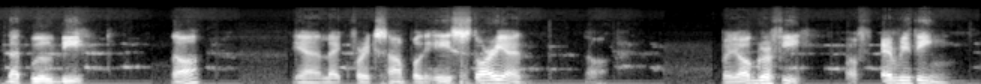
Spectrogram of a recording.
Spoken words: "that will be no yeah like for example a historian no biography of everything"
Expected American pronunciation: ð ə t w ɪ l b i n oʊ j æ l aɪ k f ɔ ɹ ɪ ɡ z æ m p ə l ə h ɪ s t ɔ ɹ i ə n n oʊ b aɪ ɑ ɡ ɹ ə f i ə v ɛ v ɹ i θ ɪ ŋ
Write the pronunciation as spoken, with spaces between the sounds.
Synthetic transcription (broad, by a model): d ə t w ɪ l b i n oʊ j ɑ l aɪ k f ɔ ɹ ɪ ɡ s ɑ m p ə l h ɪ s t ɔ ɹ i ə n n oʊ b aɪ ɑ ɡ ɹ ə f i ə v ɛ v ɹ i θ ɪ ŋ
